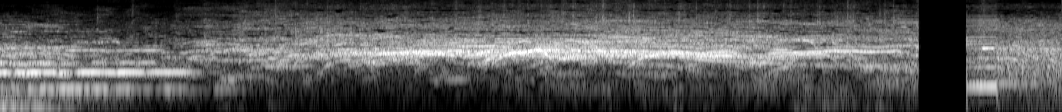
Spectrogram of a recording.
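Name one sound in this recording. A large crowd cheers and calls out loudly.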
